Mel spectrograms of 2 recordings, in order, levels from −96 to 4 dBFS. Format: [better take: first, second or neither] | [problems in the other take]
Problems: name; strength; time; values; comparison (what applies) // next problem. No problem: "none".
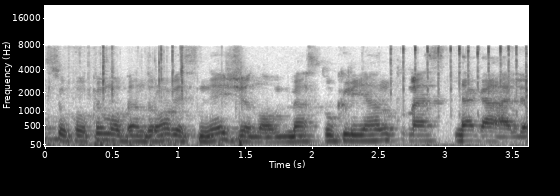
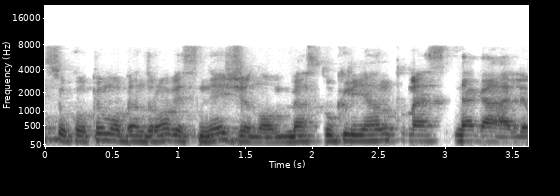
second | background sound (Camera); 12 dB below the speech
